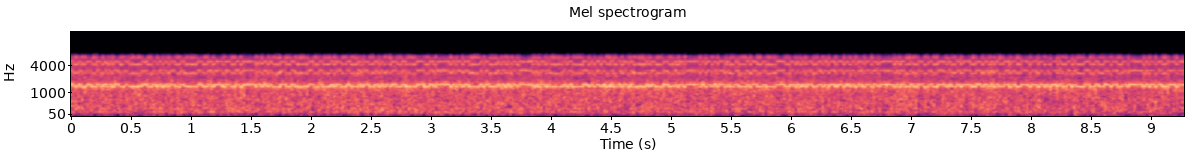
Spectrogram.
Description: Two-tone teleprinter signal, about 170 Hz shift.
